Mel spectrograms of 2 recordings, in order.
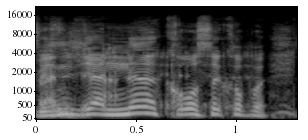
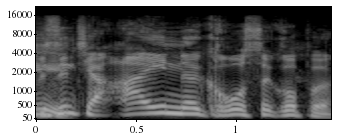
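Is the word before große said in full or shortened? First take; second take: shortened; full. First: The article is shortened to ne. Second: The article is said in full as eine. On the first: "Da kann man noch wenigstens sagen, es hört sich so an" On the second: "das ist die Abkürzung von eine"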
